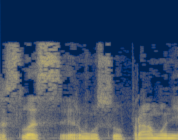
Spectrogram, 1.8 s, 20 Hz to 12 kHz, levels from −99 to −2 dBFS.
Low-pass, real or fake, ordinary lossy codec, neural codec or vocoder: 10.8 kHz; real; MP3, 32 kbps; none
